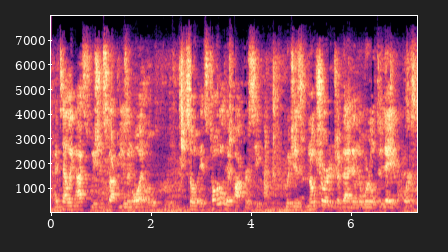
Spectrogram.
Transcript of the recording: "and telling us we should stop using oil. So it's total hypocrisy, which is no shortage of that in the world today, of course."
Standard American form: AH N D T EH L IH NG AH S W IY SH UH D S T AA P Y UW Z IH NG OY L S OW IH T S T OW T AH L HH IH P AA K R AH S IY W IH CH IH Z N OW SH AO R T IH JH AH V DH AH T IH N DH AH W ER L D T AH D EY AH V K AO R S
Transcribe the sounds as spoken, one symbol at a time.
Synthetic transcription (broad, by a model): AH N T EH L IH NG AH S W IY SH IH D S T AA P Y UW Z IH NG OY L S OW IH T S T OW T L HH IH P AA K R AH S IY W IH CH IH Z N OW SH AO R T IH JH AH V DH AH T IH N DH AH W ER L D T AH D EY AH V K AO R S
